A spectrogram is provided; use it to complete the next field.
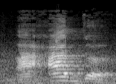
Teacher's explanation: قلقلہ کرتے ہیں، دال ساکن ہو رہا ہے، لیکن کھینچتے نہیں ہیں. تو یہ ہم کرتے تو تھے، وجہ نہیں پتا تھی.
